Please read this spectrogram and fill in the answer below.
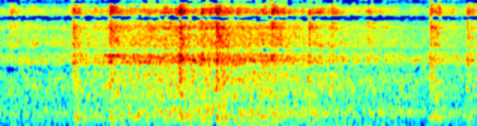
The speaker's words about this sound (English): The train journey to Oslo was long.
